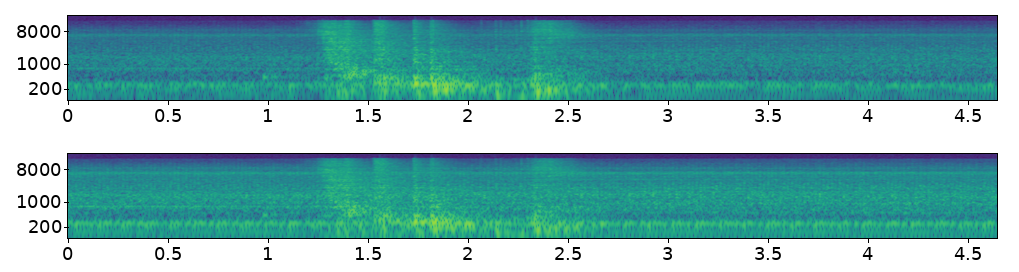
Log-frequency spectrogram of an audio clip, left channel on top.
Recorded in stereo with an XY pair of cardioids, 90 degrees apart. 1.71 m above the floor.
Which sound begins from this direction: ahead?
Tape being pulled, at 1.0 s.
